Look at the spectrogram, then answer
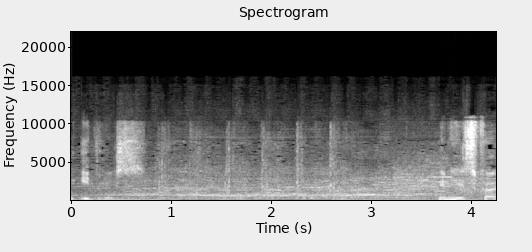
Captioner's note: sound of people cheering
